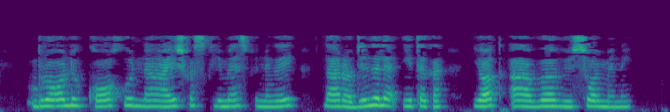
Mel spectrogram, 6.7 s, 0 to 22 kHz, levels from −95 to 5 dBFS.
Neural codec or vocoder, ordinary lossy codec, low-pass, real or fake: codec, 16 kHz in and 24 kHz out, 1 kbps, XY-Tokenizer; MP3, 24 kbps; 7.2 kHz; fake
